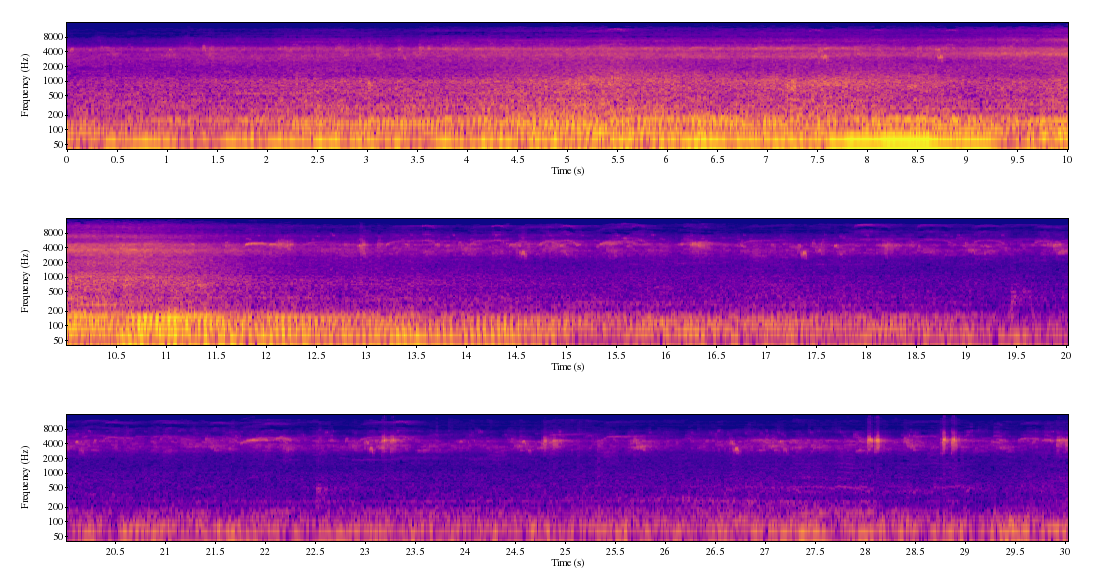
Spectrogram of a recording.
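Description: Outdoor birds chirping and calling in short high notes, with a few louder sharp calls near the end. Over the first dozen seconds a broad rumble and hiss swells and fades away beneath them.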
